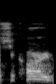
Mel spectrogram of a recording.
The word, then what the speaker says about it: Sha'Carri: our interviewer post interview you mispronounced her name and she would correct them say my name is known Shakari Richardson yeah yeah and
